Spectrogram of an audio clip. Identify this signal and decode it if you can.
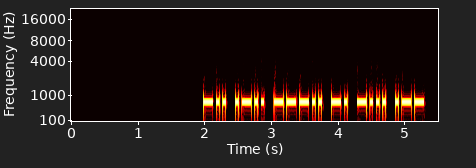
Morse code, heard as a keyed tone, about 25 wpm, 700 Hz. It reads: DL8NBW
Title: DXCC-100 Call Signs - 6 Characters - 25wpm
